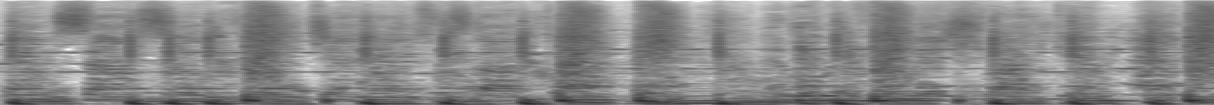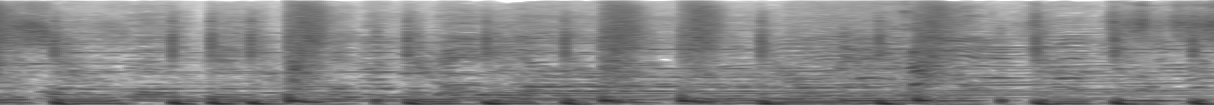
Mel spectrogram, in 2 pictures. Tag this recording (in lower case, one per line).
music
